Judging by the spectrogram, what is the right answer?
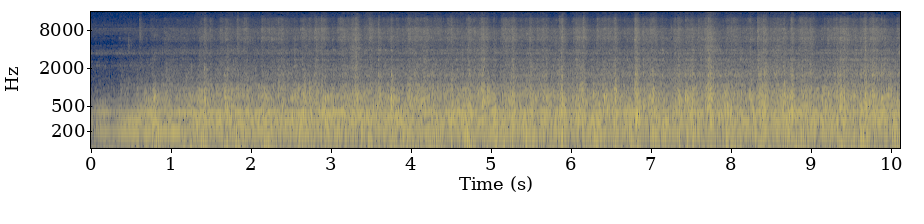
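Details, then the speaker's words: Siemens WH54080/07 Extraklasse XL 1000 washer on a 90°C cottons wash, spinning at about 800 rpm, first wash after a new pump was fitted: steady motor hum with uneven thuds and rattles. The load shifted, leaving the drum unbalanced. "it's p these see that thing an unbalanced Lo it's just shifted"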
